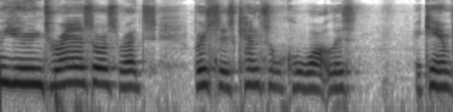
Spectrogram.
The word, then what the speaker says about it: Quetzalcoatlus: I'm going to be doing Tyrannosaurus Rex versus Quetzalcoatlus. I can't pronounce it Quetzal because of that.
